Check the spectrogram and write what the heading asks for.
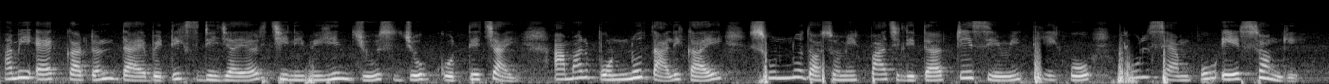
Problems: constant background noise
